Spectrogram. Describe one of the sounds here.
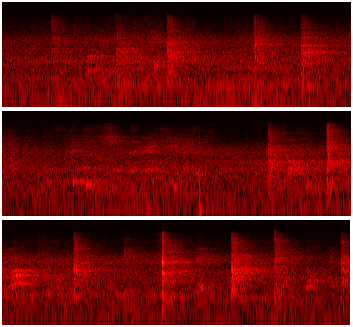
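Tennis rackets strike a ball back and forth, echoing in a large hall.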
